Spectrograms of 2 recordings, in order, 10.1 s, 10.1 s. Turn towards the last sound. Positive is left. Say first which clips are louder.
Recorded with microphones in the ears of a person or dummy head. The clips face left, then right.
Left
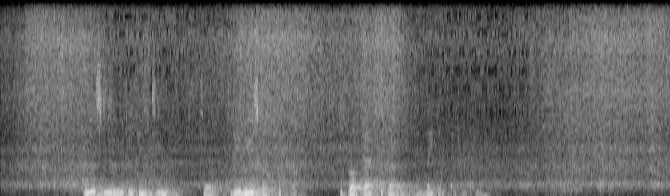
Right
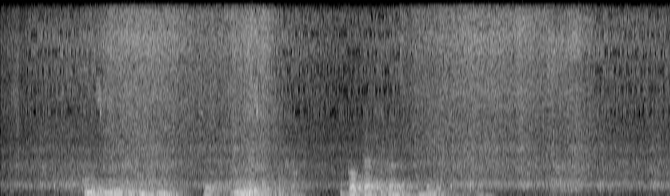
# left 5 dB
turn(degrees=35)  # may be behind; listen again after turning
